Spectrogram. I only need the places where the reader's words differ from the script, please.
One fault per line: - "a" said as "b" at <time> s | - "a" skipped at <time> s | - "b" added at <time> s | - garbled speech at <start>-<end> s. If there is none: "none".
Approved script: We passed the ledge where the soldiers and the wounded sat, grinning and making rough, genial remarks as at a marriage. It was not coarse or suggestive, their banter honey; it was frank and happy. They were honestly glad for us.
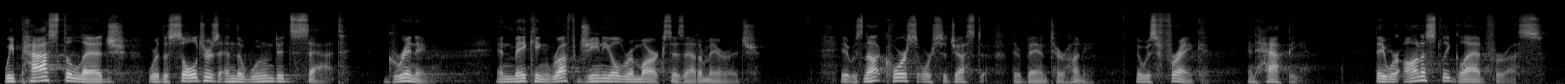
none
